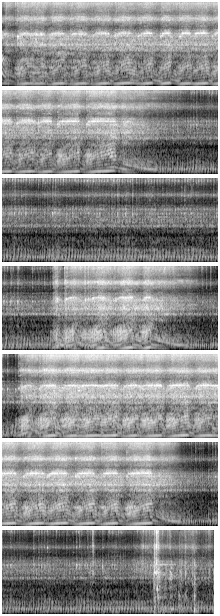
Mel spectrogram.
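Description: Chainsaw engine cutting sưa (Tonkin rosewood) limbs, its pitch wavering up and down under load in three long cuts, dropping back to a quieter idle between them and near the end.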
